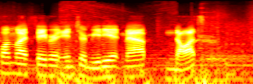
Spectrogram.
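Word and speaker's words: Naut: Aussie, hop on my favorite intermediate map, Not. That's spelled N-A-U-T.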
